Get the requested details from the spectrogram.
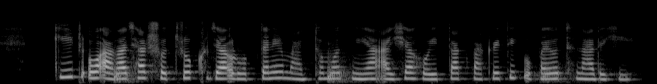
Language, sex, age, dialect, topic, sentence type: Bengali, female, 18-24, Rajbangshi, agriculture, statement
